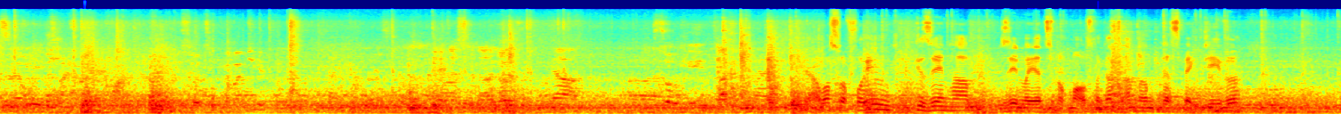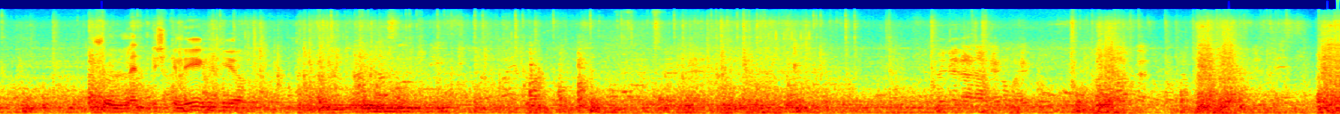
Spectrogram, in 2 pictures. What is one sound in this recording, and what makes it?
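A man talks nearby inside the tram.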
